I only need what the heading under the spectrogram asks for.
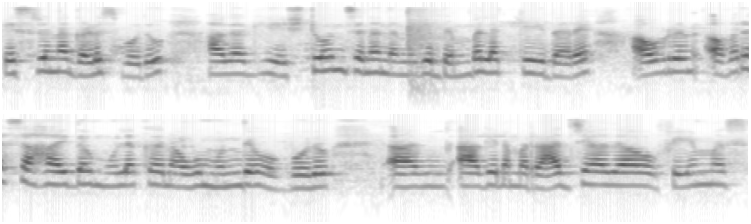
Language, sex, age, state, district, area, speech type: Kannada, female, 18-30, Karnataka, Davanagere, rural, spontaneous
